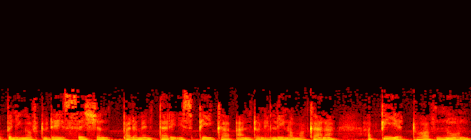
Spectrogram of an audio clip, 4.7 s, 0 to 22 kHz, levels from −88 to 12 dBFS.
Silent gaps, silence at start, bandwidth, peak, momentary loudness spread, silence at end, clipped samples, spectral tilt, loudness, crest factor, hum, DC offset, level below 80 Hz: none; 0 s; 8.4 kHz; -6 dBFS; 4 LU; 0 s; under 0.1%; -5 dB/octave; -26 LUFS; 20 dB; none; under 0.1%; -56 dBFS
